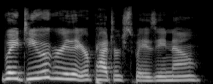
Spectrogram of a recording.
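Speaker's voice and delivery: ordinary talk, nothing marked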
